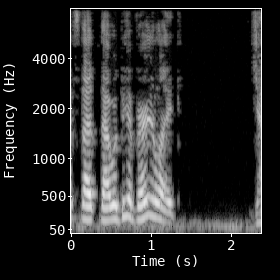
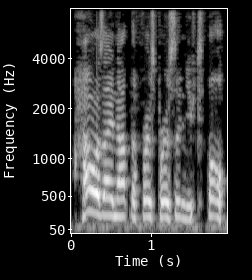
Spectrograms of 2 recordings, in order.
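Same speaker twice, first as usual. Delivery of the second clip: higher, louder teasing whine; playful complaint; 6 semitones higher, 4 dB louder than usual. Retold or imitated. Husband teasing wife over pregnancy news, playful whine. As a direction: rib her about it, half joking.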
